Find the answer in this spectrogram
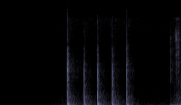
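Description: Five quick knocks on a door, evenly spaced at about five a second, starting about a second in.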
